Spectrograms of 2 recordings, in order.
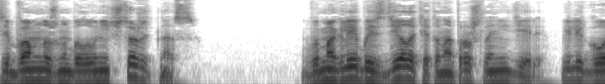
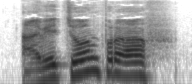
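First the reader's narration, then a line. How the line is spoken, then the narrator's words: Shouted from below. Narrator (Russian): прокричал снизу Майкл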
